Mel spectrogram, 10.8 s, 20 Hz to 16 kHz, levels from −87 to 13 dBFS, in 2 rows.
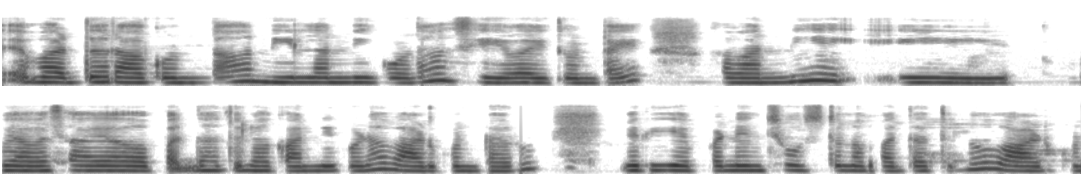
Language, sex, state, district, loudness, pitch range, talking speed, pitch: Telugu, female, Telangana, Nalgonda, -19 LUFS, 195-215 Hz, 110 wpm, 200 Hz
